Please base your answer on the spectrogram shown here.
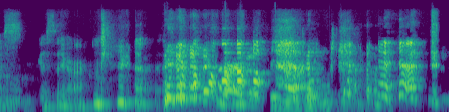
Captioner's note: group laughing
